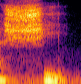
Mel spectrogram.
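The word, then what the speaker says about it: Ski: اي بنطق طويله ليجن كلمه سكي دي اسمها شي شي هي رياضه التزحلق على الجليد اسمها كده شي بينطقوا الاس كي اي بينطقوها شي الها لو قبلها فوكال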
